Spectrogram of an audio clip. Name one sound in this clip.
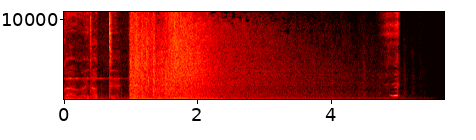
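A giant creature's jaws crunch down with a heavy impact.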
